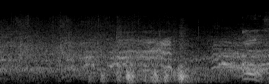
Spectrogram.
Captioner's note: fans chanting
